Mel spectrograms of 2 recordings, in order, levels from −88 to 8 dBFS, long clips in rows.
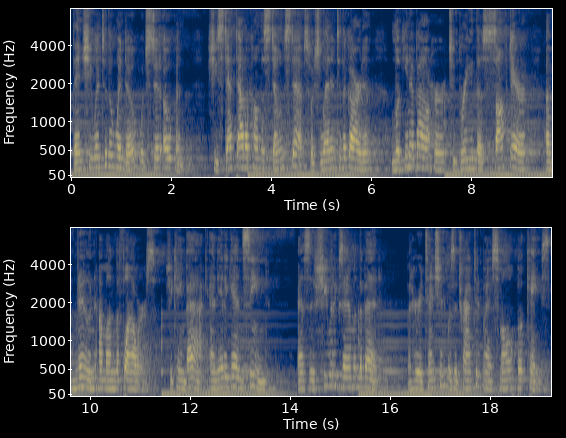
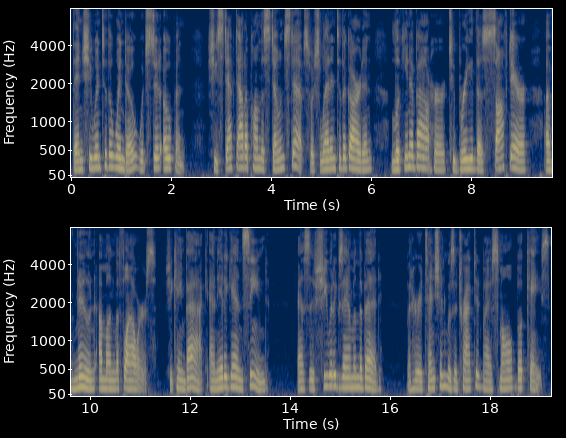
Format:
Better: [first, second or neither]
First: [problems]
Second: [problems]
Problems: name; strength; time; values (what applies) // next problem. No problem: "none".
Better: second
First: background sound (Keyboard (musical)); 11 dB below the speech // room echo; dies away in 1.9 s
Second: none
